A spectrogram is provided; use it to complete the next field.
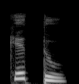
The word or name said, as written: ಕೆತ್ತು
